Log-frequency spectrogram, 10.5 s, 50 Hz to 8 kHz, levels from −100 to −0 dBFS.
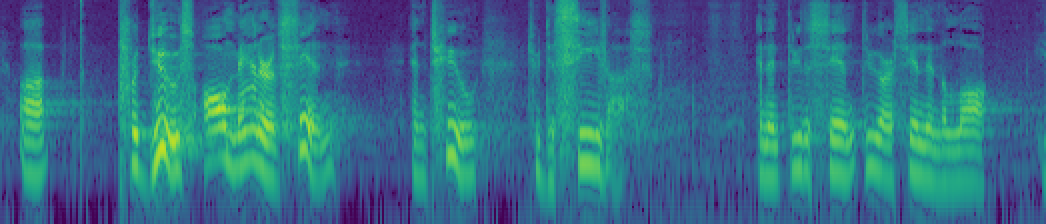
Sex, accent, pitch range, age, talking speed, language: male, American, 145-170 Hz, 50-69, 120 wpm, English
